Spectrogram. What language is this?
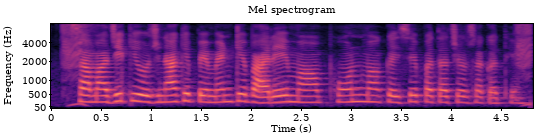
Chhattisgarhi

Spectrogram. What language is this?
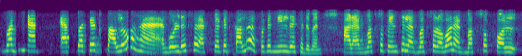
Bangla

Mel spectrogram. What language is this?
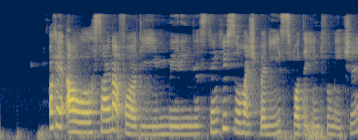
English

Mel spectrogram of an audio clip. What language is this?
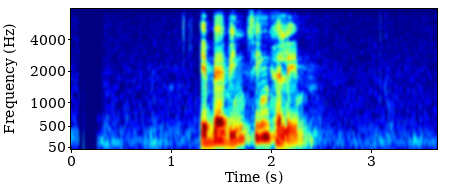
Sinhala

